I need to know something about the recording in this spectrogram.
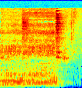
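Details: A dog sleeping deeply: a long, wavering, rumbling snore that fades out; ordinary snoring.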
